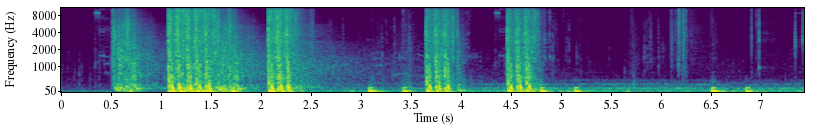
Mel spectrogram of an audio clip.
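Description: Gunfire in the video game Into The Radius 2: several loud, sharp shots and short bursts at irregular intervals, each ringing out with a brief echoing tail, then quieter scattered pops toward the end.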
